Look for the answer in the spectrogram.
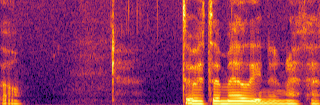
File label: "melin", Welsh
